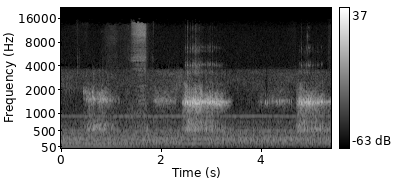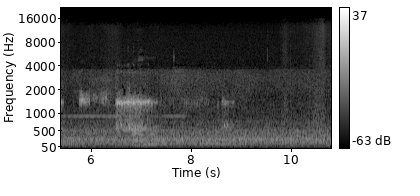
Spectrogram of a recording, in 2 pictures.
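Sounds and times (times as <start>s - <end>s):
heavy breathing in and out, done on instruction: 0.4s - 3.4s, 4.0s - 8.9s.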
